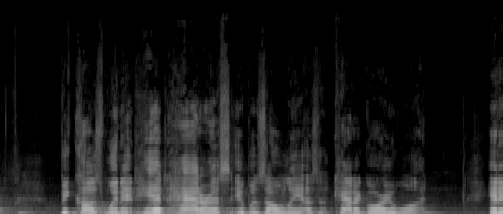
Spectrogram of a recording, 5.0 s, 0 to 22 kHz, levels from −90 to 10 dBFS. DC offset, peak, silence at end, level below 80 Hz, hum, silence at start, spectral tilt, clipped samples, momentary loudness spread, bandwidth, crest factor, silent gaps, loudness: under 0.1%; -12 dBFS; 0 s; -54 dBFS; none; 0 s; -5.5 dB/octave; under 0.1%; 9 LU; 14 kHz; 18 dB; none; -29 LUFS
